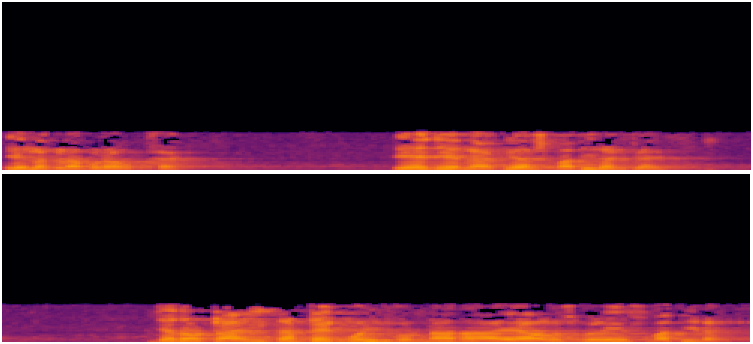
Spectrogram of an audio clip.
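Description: A man's voice: fairly high pitch, slight background noise. Man preaching, chanting lines in a hall. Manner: slow chanting of sacred lines within speech. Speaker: Sikh preacher. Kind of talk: spiritual discourse with sung lines. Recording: echoey hall, muffled lo-fi sound.

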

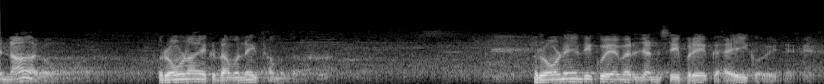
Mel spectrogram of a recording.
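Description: A man preaching a religious discourse at an unhurried, deliberate pace, circling back to repeat his key phrases for weight. His voice sits in a middle register. The sound is thin and phone-like, with a faint hiss underneath. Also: medium pitch. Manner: measured, repeats phrases for emphasis. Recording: tinny phone-like lo-fi audio with faint noise.

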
